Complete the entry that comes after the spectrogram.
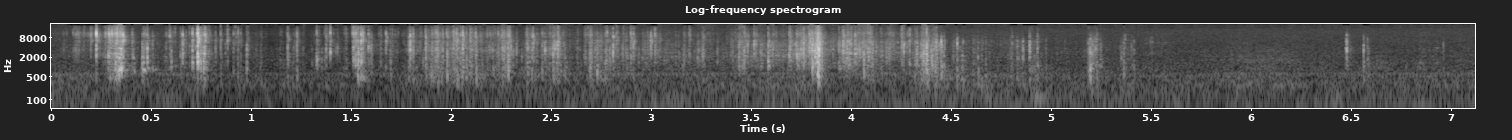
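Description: Plastic wrap crinkles and tears as packs of dragon cards from the Wyrmspan board game are pulled open, giving close, crisp bursts of crackling with short pauses that thin out toward the end.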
